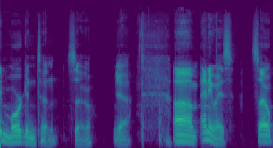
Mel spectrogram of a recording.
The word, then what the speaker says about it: Morganton: How would you say Morganton? Morgantown. Right. There's no. There's no W.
